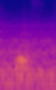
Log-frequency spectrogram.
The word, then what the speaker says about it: Wolof: Wolof. Wolof. Like W-O-L-O-F. Some people spell in Gambia they spell it like that.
